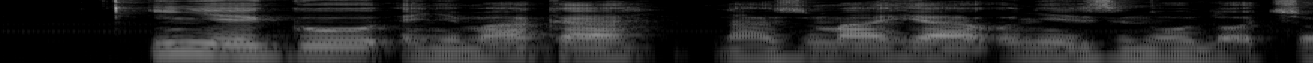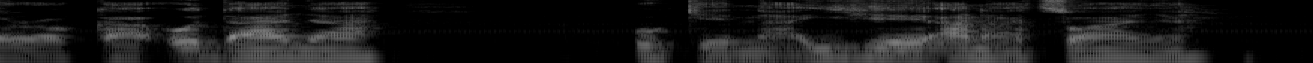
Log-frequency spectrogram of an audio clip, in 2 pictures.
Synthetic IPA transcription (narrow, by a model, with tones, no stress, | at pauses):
i˦ɲe˦e˦ɡo˦e˨ɲe˨ma˦ka˦ | na˨a˨zʊ˦ma˦ɦja˦o˦ɲe˦e˨zi˦nʊ˦lɔ˨t͡ʃɔ˨ɾɔ˨ka˨ʔo˦da˨a˦ɲa˦ | o˨ke˨na̰˨i˦ɦe˦a˦na˨a˨tʊ˦a˦ɲa˦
